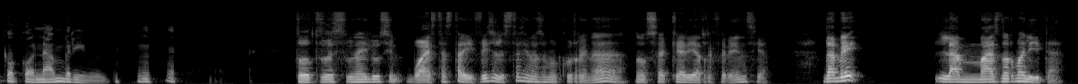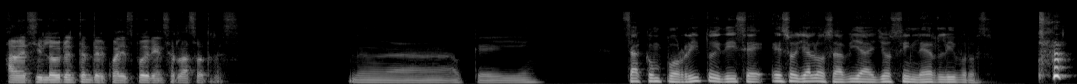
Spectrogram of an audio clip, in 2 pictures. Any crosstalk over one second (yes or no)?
no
